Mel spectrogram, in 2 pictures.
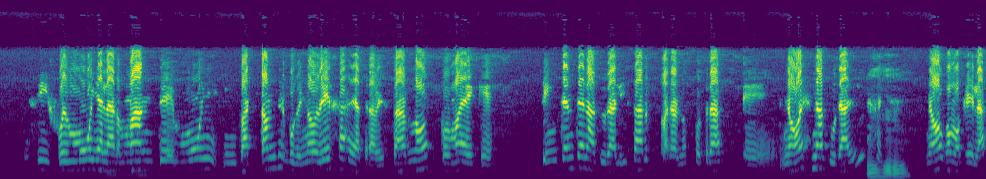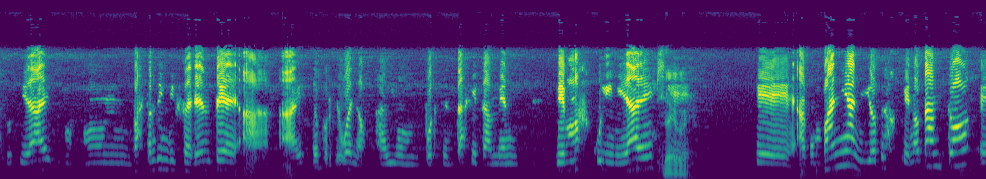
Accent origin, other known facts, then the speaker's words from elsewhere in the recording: Concordia, Entre Ríos, Argentina; Yo soy de Concordia, pero estuve mucho tiempo afuera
